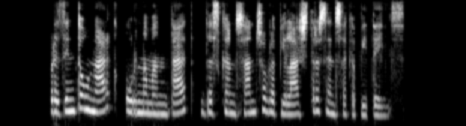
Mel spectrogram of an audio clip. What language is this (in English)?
Catalan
